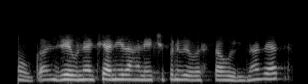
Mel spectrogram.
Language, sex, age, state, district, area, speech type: Marathi, female, 30-45, Maharashtra, Wardha, rural, conversation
